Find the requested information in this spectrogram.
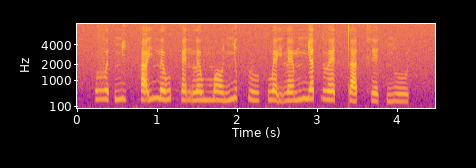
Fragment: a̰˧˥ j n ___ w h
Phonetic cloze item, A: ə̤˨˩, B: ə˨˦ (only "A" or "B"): B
